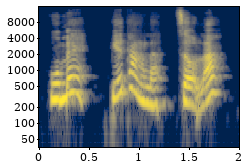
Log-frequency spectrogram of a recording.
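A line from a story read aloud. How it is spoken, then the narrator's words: Calling out. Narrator (Chinese): 红衣狐妖便喊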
